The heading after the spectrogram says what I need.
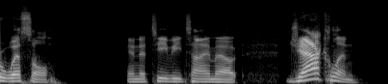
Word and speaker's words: Jacqueline: Jacqueline, which Jesse always insists is pronounced Jacelyn, the way that you spell it.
